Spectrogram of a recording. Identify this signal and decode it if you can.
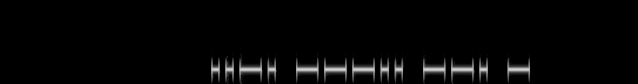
Morse code, heard as a keyed tone, about 17 wpm, 700 Hz. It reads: F8GT
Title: DXCC-100 Call Signs - 4 Characters - 17wpm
